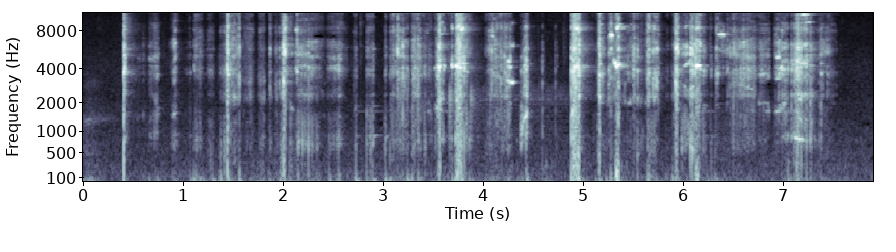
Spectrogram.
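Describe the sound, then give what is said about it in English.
A very squeaky chair squeaks and creaks repeatedly as it's swung around with a person seated in it, with sharp, irregular high-pitched squeals and clicks, and no talking. “Sorry, it's a very squeaky chair.”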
